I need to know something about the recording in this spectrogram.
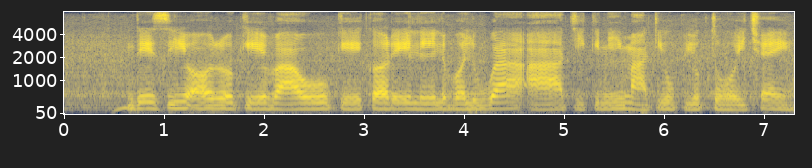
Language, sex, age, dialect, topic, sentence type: Magahi, female, 25-30, Western, agriculture, statement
